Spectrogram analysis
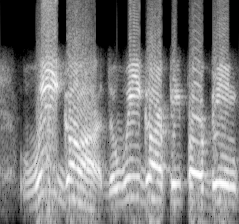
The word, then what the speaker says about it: Uyghur: this weed guard genocide it's spelled u y g h u r so it looks like u gear u geared genocide but it's wegar the wigar people are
